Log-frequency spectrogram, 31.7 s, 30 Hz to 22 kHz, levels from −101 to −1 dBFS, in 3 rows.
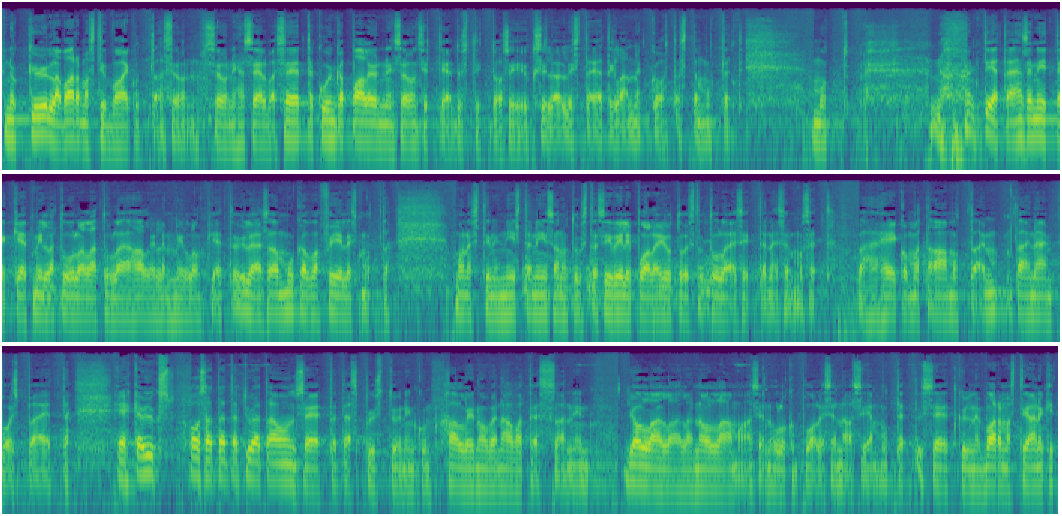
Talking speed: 170 wpm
